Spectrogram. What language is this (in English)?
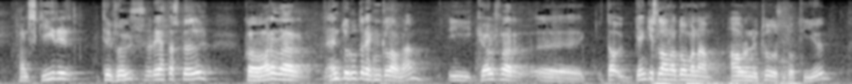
Icelandic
